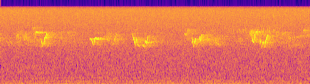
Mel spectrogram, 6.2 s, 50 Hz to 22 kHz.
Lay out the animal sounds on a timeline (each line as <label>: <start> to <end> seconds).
Red-eyed Vireo (Vireo olivaceus): 0.0 to 6.2 seconds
